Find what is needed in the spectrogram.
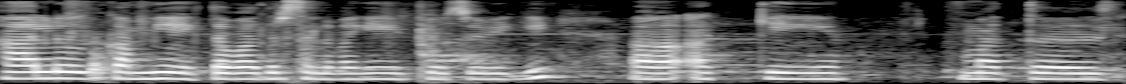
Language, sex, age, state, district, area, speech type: Kannada, female, 30-45, Karnataka, Bidar, urban, spontaneous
